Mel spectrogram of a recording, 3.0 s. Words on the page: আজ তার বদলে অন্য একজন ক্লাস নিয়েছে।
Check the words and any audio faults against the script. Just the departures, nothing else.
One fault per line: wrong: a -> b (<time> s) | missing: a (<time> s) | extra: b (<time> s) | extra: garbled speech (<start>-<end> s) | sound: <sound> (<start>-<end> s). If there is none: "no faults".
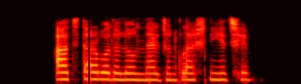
sound: dropout (0.9-0.9 s)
